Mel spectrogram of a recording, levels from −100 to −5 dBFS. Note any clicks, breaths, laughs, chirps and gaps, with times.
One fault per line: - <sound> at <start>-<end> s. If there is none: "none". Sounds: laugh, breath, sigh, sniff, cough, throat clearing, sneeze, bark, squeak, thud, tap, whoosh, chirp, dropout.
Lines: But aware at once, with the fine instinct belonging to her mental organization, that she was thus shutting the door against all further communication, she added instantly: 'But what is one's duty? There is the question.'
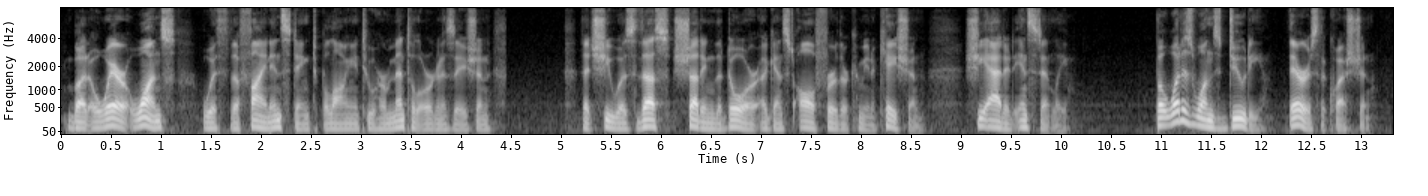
none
